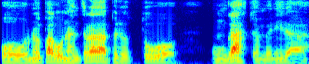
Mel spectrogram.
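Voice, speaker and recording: The tone is dark and mellow, moving at a moderate pace. The sound is dry and close, with no echo. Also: man. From Uruguay, Montevideo. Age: 50s. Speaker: payador (improvising folk poet-singer). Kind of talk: interview conversation.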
